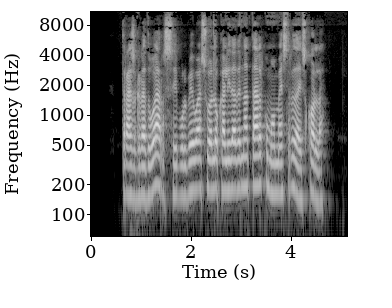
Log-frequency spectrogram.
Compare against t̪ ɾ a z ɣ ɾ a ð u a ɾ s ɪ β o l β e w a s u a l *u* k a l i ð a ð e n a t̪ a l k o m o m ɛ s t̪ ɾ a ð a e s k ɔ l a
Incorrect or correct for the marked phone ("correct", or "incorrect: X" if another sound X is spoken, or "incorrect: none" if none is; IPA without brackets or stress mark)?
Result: incorrect: o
